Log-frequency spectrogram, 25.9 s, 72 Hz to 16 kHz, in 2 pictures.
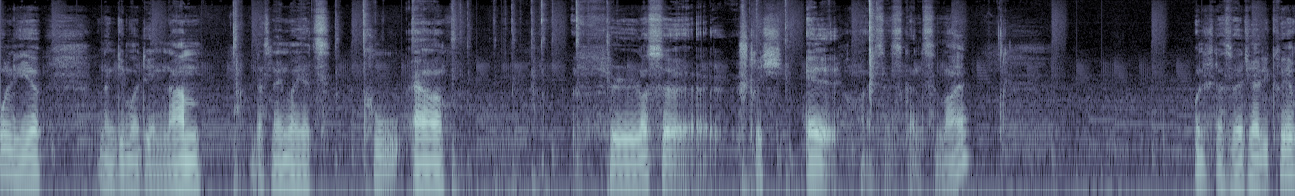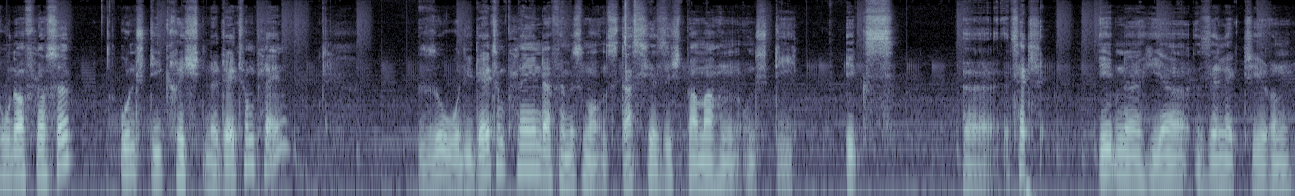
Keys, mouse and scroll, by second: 0.7 scroll down 2, 1.6 click, 2.5 F2, 3.8-6.2 typing, 7.6 -, 8.0 shift+l, 8.9 Return, 18.3 click, 19.4 space, 20.3-21.6 middle drag, 24.4 click.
